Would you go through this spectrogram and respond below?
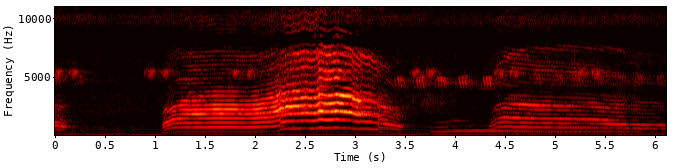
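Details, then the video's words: Two ferocious cats fighting on a morning: long harmonic caterwauling yowls, one rising and wavering to a loud peak before sliding down, then a second steadier drawn-out howl, with faint chirping in the background. "Cat Fights cat | Angry Cat caught on camera | gato briga com gato"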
